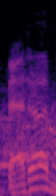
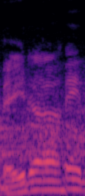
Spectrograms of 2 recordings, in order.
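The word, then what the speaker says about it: betta: This is It's pronounced apparently beta, B-E-T-T-A, but beta.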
